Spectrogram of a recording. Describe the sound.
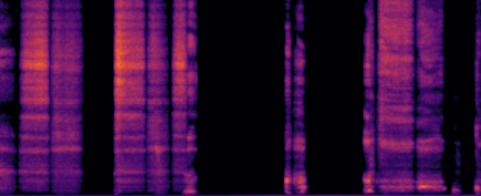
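Repeated hiccups come as many short, sharp, breathy bursts in irregular groups, separated by brief silences, each fairly loud and abrupt.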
